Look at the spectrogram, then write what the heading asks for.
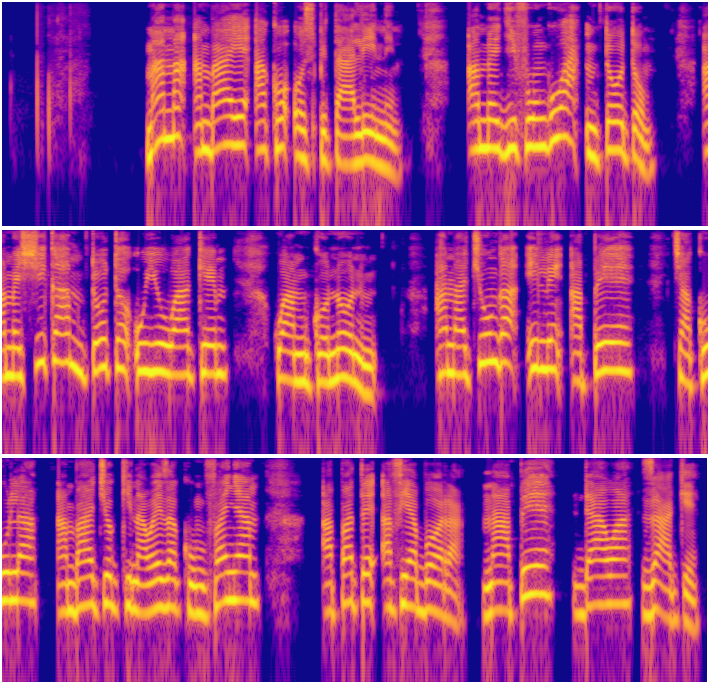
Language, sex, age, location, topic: Swahili, male, 18-24, Nakuru, health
